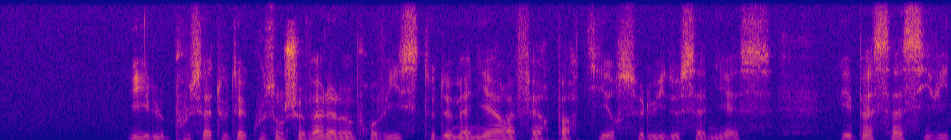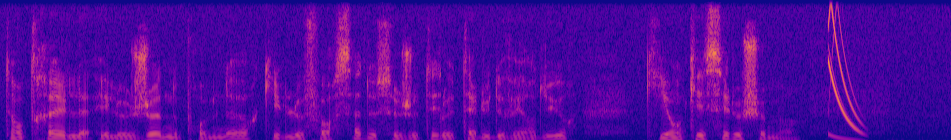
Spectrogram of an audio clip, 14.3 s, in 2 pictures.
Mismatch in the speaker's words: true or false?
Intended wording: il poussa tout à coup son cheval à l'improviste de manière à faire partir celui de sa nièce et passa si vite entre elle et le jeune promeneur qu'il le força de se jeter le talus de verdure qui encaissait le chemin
false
